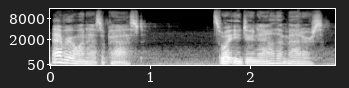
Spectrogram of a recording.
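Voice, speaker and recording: A woman's voice: extremely low pitch, quick pace, creaky, heavily acted. An actress playing a confident, easygoing female freelancer hero in a video game, with a casual, dry manner. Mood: supportive. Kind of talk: video game cutscene acting.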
